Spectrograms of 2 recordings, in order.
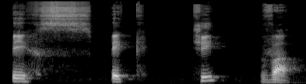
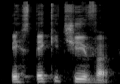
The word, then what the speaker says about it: perspectiva: Nós pronunciamos como se tivesse um QUI, ok? Perspectiva. Mas do jeito que está escrito, são 4 sílabas só.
